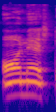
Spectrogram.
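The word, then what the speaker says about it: honest: लिखा है इस डी साइलेंट है लेटर इन ऑनेस्ट ऑनेस्ट में कौन सा शब्द साइलेंट है तो इसमें ह नहीं बोला जाता है तो यहां लिख देंगे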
